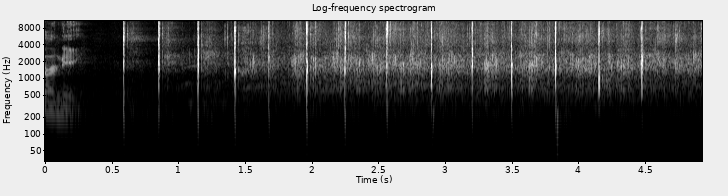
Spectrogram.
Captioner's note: audience applauding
